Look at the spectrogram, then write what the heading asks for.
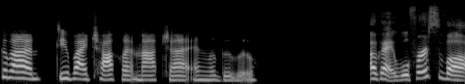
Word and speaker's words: Labubu: And I was like, Labooboo. And she was like, no, Mom, Labubu.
